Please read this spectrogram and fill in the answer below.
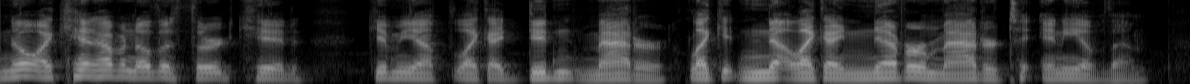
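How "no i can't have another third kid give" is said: plain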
